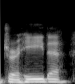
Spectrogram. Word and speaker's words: Drogheda: Sean Rowan and Sam Long both joined Drogheda on loan, which it's funny we've both pronounced that right. – Yes, because we had to Google it before we started. – Well, I didn't want to say Drogheda if it was Drogheda.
